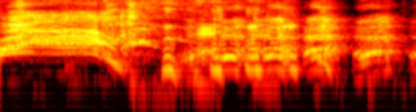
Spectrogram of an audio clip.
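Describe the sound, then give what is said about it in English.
A voice imitates the pained scream of the cartoon cat Tom from Tom and Jerry, a loud, strained wail that starts high and sustained, then breaks into wobbling, sobbing yelps for about two seconds. “Have him screaming like Tom from Tom and Jerry.”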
